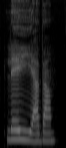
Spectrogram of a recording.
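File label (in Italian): "leiat", lingua sarda, fem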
